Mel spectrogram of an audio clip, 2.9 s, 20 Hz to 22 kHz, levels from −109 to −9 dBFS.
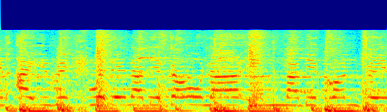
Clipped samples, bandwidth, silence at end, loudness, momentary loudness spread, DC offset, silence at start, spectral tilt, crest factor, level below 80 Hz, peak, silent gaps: under 0.1%; 7.6 kHz; 0 s; -23 LUFS; 3 LU; under 0.1%; 0 s; -5 dB/octave; 16 dB; -26 dBFS; -6 dBFS; none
